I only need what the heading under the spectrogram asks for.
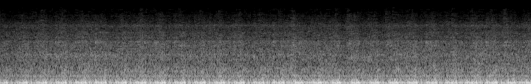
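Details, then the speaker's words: Barn-find 1970 Corvette started from a gas can; lumpy loping idle, two to three pulses a second, a cylinder dropping out and catching intermittently; owner suspects fouled plug or bad wire, not confirmed; not burning oil. "it's trying to fire that's just a bad plug or a wire Wow okay I'm going to turn it off oh yeah you can hear that cylinder it's wanting a fire probably a foul plug"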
